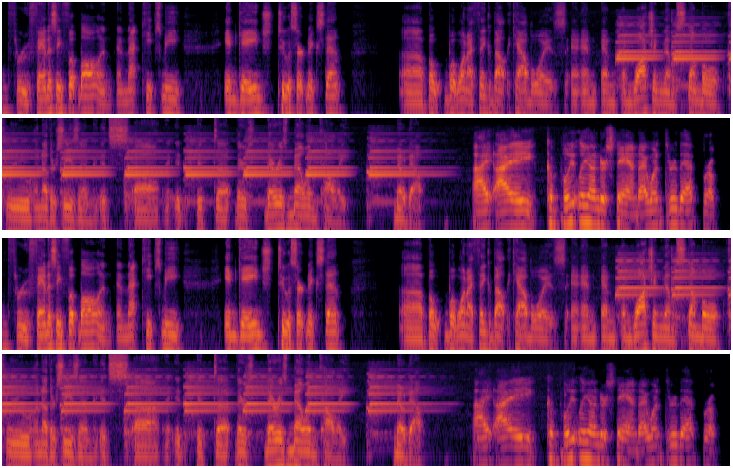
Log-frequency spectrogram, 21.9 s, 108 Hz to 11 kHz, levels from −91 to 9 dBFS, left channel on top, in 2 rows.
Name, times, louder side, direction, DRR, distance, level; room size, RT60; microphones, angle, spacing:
voice 1, 0.0-2.7 3.3-5.1 6.0-16.1 16.8-17.2, right 2 dB, 20° right, 0.5 m, -31 dB
sound 1, 9.2-17.6 18.1-18.2 19.3-19.4, left 2 dB, 80° right, 1.3 m, -31 dB
voice 2, 18.0-21.6, left 5 dB, 75° left, 0.5 m, -28 dB
2.9 x 2.1 x 3.3 m
head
